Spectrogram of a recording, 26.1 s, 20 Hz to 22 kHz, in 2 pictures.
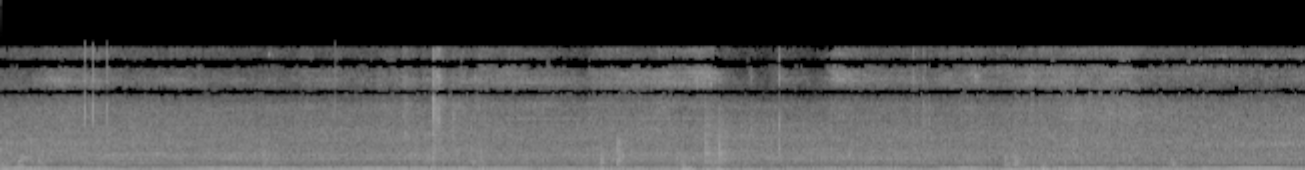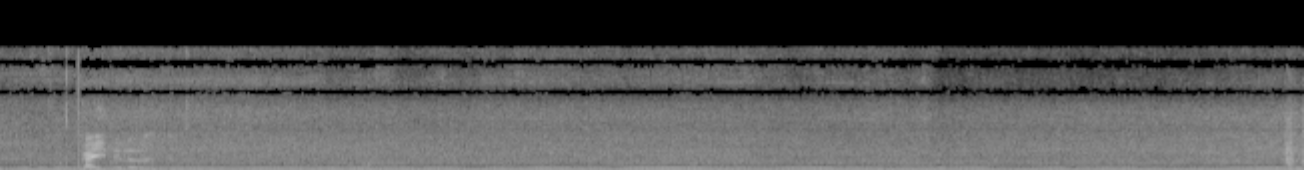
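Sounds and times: excavator engine running: 0.0s - 26.0s.

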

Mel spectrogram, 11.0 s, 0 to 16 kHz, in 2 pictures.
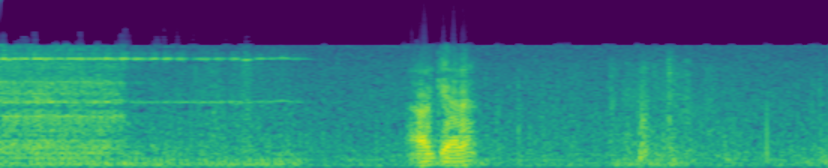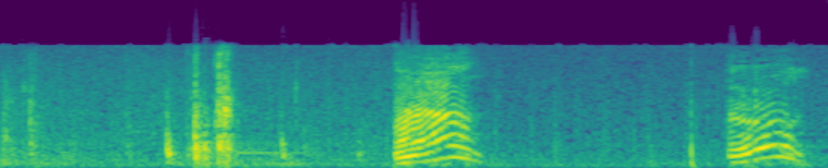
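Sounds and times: telephone bell ringing: 0.0s - 2.1s.

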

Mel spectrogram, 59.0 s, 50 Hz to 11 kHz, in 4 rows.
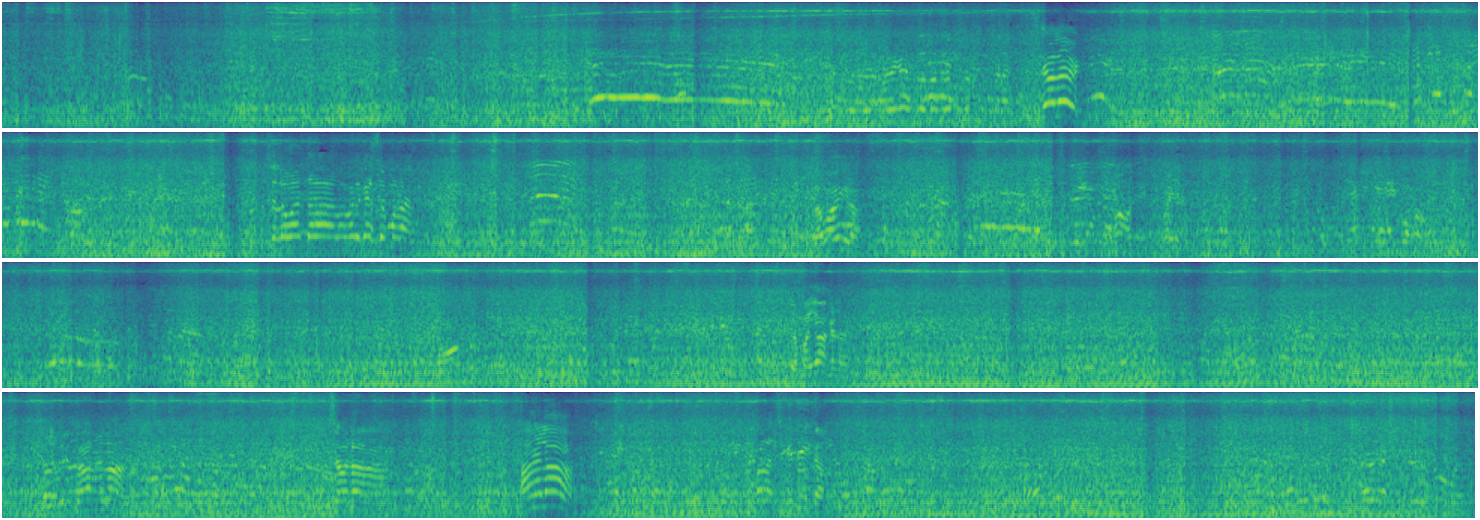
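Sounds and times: boat engines running: 0.0s - 59.0s
passengers talking: 0.0s - 59.0s
wind rush on microphone: 0.0s - 59.0s.

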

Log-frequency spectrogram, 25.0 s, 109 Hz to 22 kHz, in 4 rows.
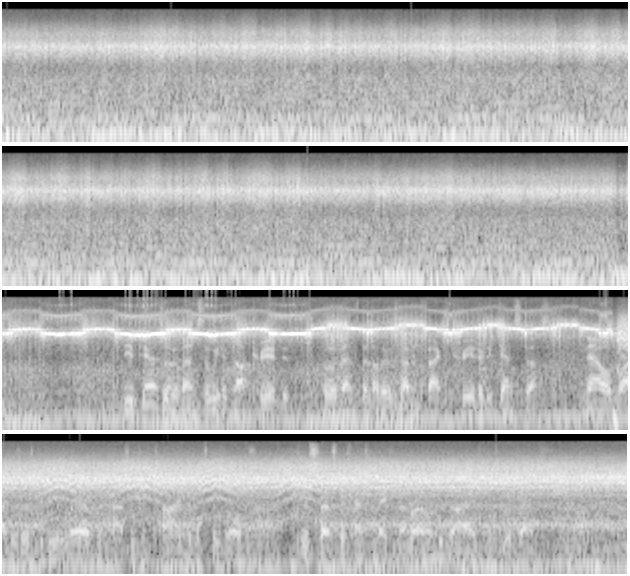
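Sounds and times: thin high whistling tone: 12.5s - 25.0s
warbling high tone: 12.5s - 25.0s
dense wash of noise: 15.2s - 25.0s.

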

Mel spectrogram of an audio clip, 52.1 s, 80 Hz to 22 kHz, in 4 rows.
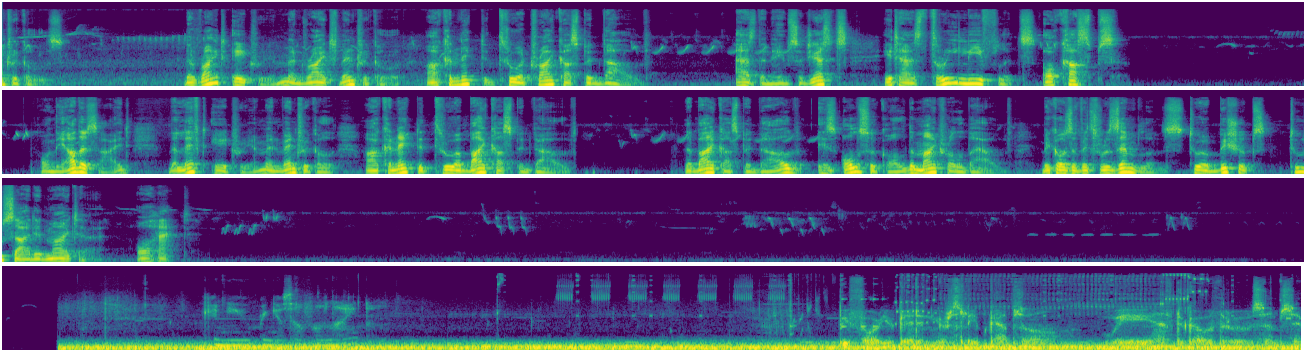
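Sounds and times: faint birds chirping: 0.0s - 39.5s, 40.2s - 52.0s
faint steady high tone: 43.9s - 52.0s.

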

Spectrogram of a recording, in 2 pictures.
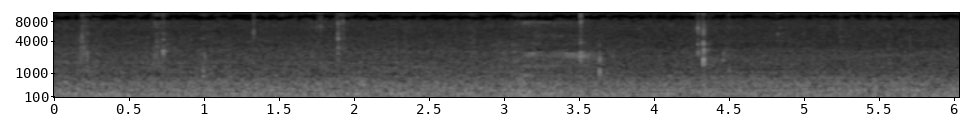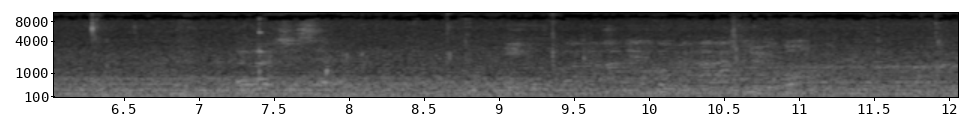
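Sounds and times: restaurant room hum: 0.0s - 12.0s.

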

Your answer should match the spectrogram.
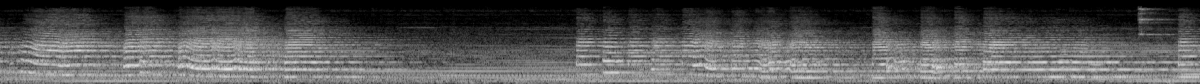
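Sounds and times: double-reed wind instrument: 0.0s - 12.0s
steady drone: 0.0s - 12.0s.

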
